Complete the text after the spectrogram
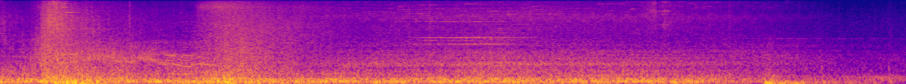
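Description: A loud magical burst whooshes and crackles with a deep rumble.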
